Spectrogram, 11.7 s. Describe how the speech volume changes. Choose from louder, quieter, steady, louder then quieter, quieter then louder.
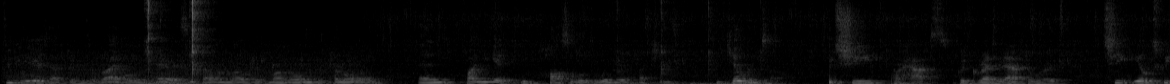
steady.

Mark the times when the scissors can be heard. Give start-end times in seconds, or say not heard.
1.4-2.0, 6.1-7.8.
